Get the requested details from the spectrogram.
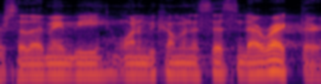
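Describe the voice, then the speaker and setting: In a monotone, flat delivery, a man speaks with a very deep, low pitch. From Gary, Indiana. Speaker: producer and actor. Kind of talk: panel discussion.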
